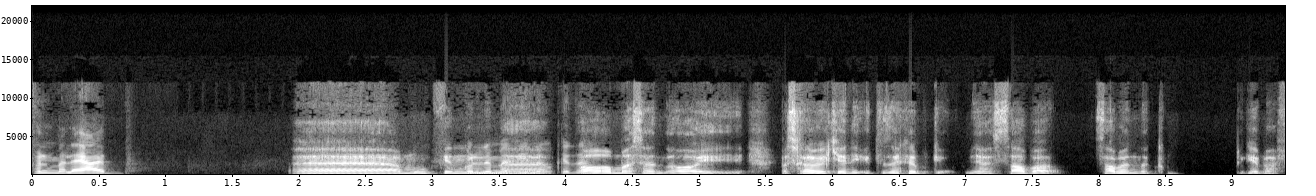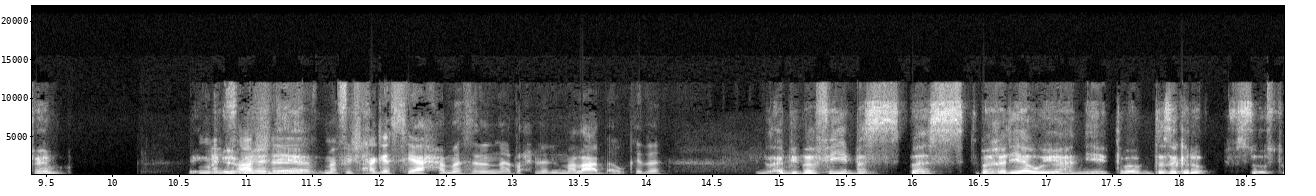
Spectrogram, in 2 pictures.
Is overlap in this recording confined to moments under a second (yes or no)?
no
